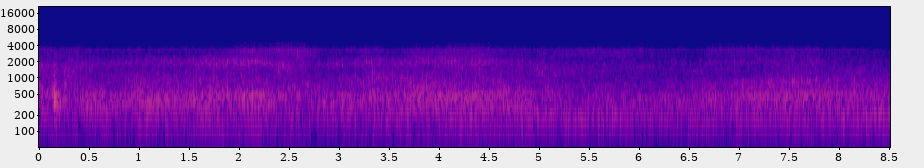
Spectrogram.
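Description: A steady engine hum with an even hiss over it, holding at much the same level throughout.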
